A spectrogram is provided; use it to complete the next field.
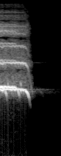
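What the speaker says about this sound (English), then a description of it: "pretend to sound your whistle" A single clear, shrill whistle blast lasts about half a second, then cuts off and quickly fades to silence.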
